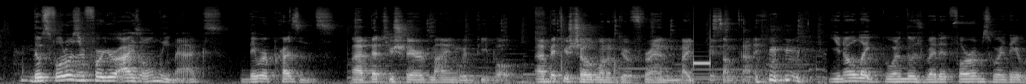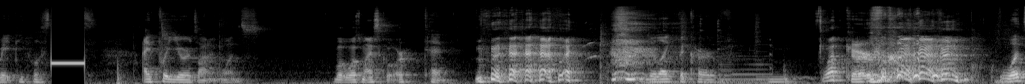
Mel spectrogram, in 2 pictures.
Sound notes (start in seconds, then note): 15.0 laughs; 18.9 both laughing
